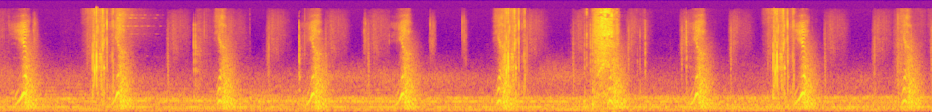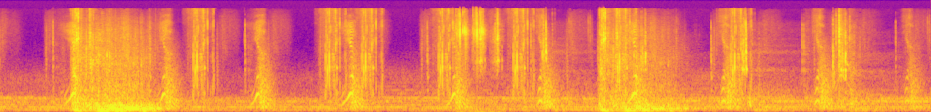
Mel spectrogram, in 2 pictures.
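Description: Video game gunfire pops in short, repeated bursts.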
